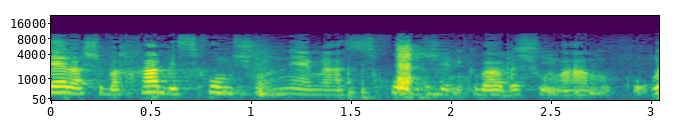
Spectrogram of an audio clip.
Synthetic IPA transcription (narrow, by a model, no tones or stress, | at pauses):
elaʃbaχabesχumʃo̞ne̞measχumʃenikbaʁbeʃumaamoko̰ʁ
